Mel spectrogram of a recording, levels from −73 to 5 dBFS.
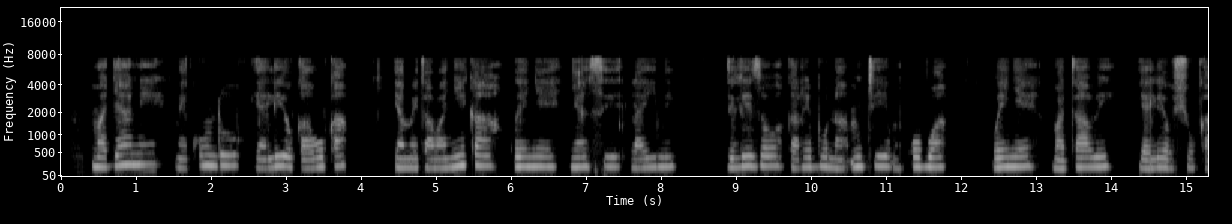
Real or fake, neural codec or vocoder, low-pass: fake; codec, 44.1 kHz, 7.8 kbps, DAC; 7.2 kHz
